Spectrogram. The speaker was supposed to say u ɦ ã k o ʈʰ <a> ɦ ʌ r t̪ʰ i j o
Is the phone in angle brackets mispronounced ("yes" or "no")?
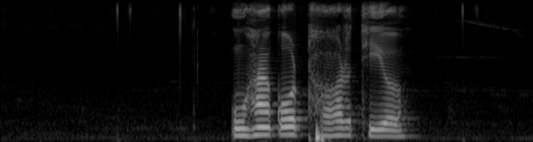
yes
